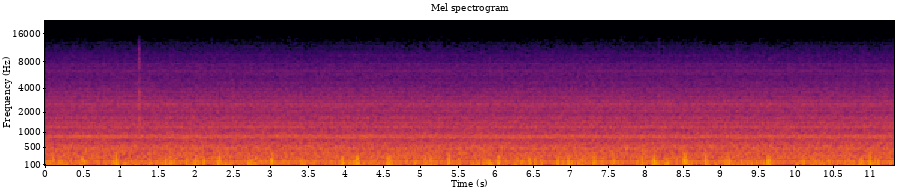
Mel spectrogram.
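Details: Geneva infrared quartz element heater, electronic controls, turned off by remote after full warm-up: steady low whir and even hum, no rattles or ticks; fan runs smoothly after elements click off, normal cool-down.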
